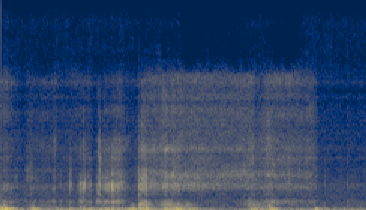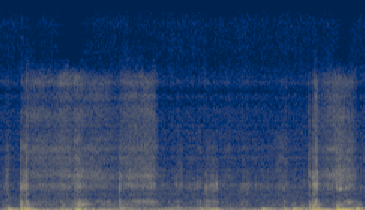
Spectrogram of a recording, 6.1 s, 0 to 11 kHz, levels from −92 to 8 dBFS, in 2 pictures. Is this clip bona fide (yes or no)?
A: no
